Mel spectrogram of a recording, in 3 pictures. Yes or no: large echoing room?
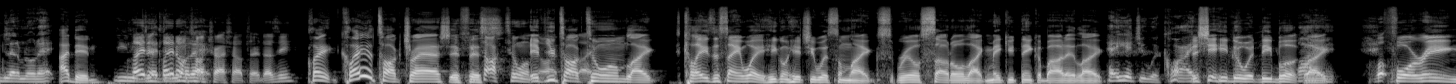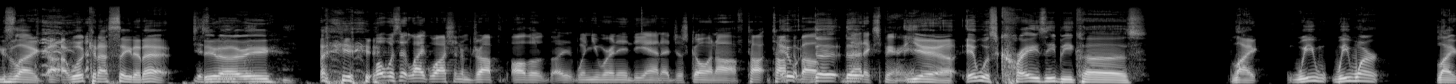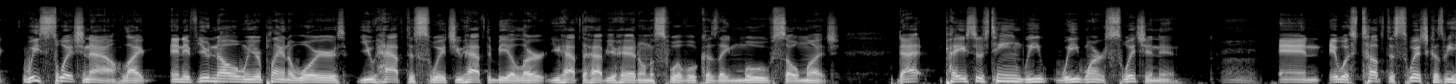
no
